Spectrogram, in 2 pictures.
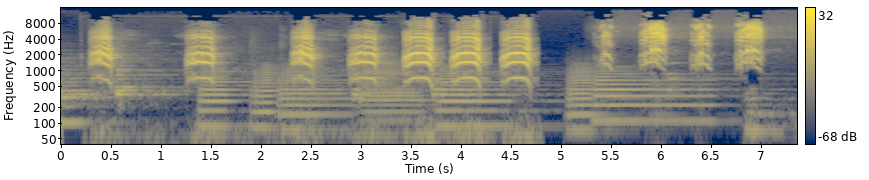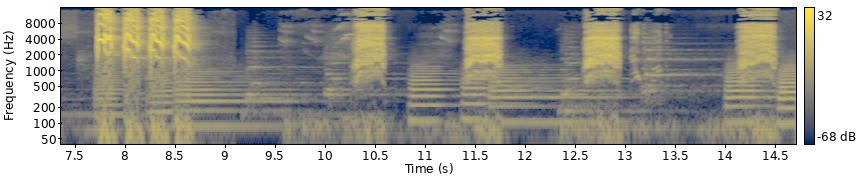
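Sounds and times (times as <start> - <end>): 
loud harsh parrot calls: 0.3 - 7.1, 7.7 - 8.9, 10.2 - 11.9, 12.5 - 13.4, 14.1 - 14.6.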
